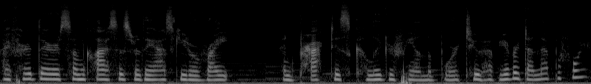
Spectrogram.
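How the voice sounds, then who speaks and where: Woman as a mellow, gentle demon maid. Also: fairly high pitch, fairly even intonation, a little fast, close to an everyday voice. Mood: curious. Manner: gentle, musing, softly teasing. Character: gentle, devoted young female demon maid. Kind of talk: soft-spoken roleplay addressed to the listener. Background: background music.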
